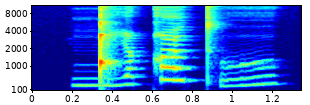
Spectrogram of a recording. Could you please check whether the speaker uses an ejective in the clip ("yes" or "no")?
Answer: yes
